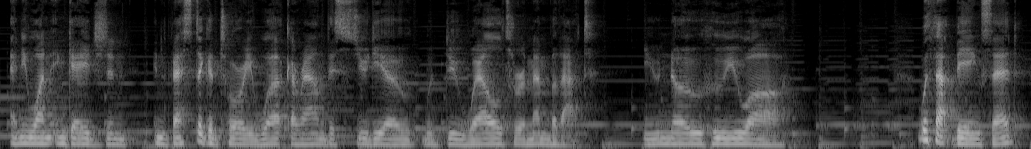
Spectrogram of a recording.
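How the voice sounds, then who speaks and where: A man playing a formal radio show host in a fantasy world, addressing listeners directly in a measured, scripted announcing style. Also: lowish voice, lightly acted. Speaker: announcer and host of a fiction broadcast. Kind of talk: scripted in-character radio announcing with sponsor read. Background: music behind the voice.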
